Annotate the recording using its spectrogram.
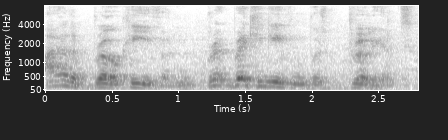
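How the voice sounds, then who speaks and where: Speaking very fast with ordinary pitch variation, a man is heard over noticeable background noise and audible room echo. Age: 70s. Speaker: tailor and former prisoner speaking at a club talk. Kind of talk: talk to an audience. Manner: halting, frequent fillers.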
